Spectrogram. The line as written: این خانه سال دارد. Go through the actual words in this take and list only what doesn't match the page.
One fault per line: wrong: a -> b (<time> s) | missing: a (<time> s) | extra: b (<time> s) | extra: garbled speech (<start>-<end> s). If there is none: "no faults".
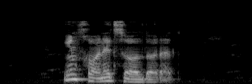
no faults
